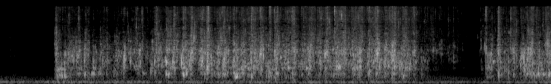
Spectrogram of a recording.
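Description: Water sloshing and splashing in a plastic tub as a hand swishes a toy figure through soapy water. It starts about half a second in, pauses briefly after about four seconds, then resumes.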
